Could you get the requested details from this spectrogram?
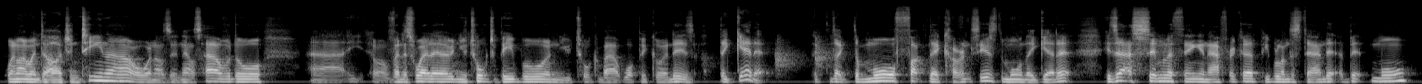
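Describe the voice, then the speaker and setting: Blunt podcast host. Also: male voice, mid-range voice. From England. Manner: blunt, curious, asks quick questions, swears casually. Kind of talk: casual conversational interview.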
